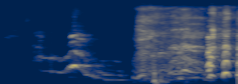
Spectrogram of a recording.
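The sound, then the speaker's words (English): A young puppy whimpers with a high, falling whine, then makes a burst of noisier snuffling sounds and a few short yips, all fairly faint. “Sorry if you heard my dog in the background.”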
